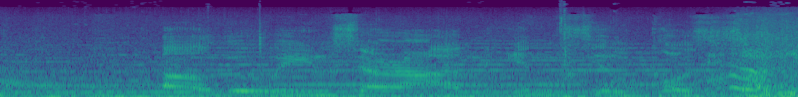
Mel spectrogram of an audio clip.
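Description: Video game combat against a dragon, with a loud, drawn-out shout (the Dragon Rend shout) and a few sharp arrow impacts cracking through a dense, rumbling background of game noise.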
